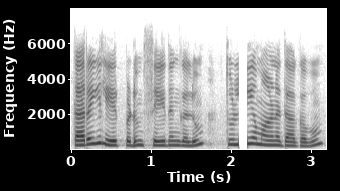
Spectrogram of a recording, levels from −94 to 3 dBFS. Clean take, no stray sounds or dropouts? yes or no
no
